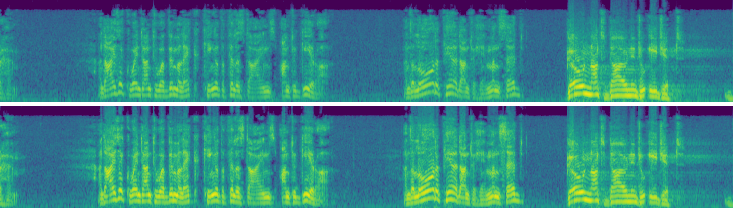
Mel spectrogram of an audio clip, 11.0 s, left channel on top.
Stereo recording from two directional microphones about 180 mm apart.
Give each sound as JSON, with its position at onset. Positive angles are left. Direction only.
{"t": 0.0, "sound": "throat clearing", "side_deg": -35}
{"t": 1.4, "sound": "a man's voice", "side_deg": -40}
{"t": 6.1, "sound": "a man's voice", "side_deg": -40}
{"t": 8.4, "sound": "a man's voice", "side_deg": -20}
